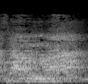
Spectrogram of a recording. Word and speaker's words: Dhamma: Paramattha Dhamma hai ba. Hai ba. Paramattha Dhamma. Cái chữ này đọc là Dhamma. Dhamma là pháp, dịch là pháp.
